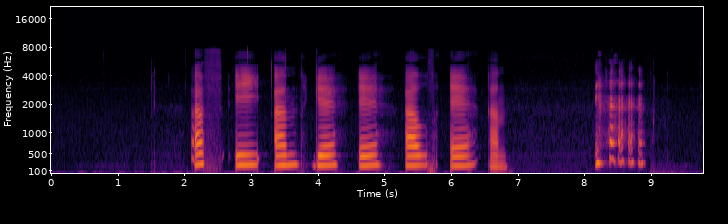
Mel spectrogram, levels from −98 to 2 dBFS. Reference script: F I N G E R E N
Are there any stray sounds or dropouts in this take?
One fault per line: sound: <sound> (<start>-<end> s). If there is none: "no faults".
sound: laugh (8.1-8.9 s)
